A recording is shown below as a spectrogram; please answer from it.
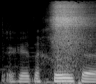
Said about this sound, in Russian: Он открыл пиво? Да. Он открыл виски и он открыл колу.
